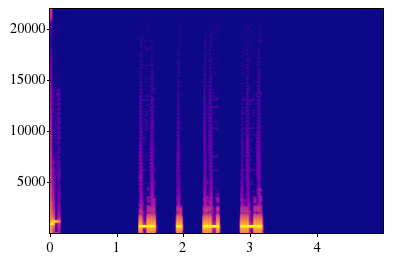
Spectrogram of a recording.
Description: Morse code, heard as a keyed tone, about 30 wpm, spaced as for 17 wpm, 700 Hz. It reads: NEAR
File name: Lesson 16f - Letter c - Words 30wpm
